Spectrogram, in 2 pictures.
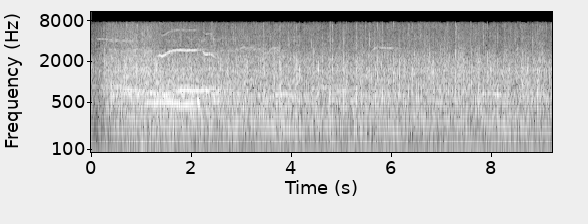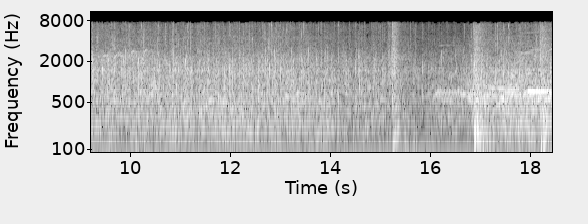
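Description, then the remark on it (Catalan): A large audience gives sustained applause after the opening speech (pregó) of the Festa Major in L'Escala, Catalonia. The applause is loud and dense with steady clapping throughout, with a few scattered cheers and whistles rising above it, tapering slightly near the end. “Aquests aplaudiments, ha acabat aquest pregó entranyable”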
